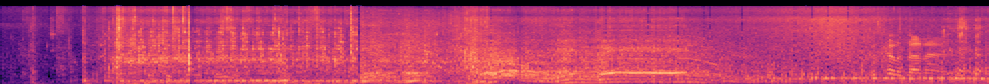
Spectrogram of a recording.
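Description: An outboard motor starts and roars loudly, revving up and down.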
